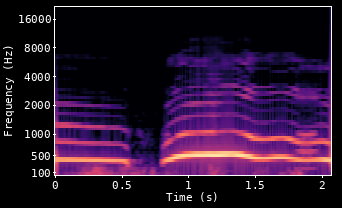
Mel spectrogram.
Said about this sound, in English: I mean, I know some dogs are like, they love to see their owners, but these dogs, they talk. They cry. I've gotten them to say, I love you.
